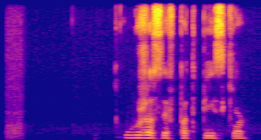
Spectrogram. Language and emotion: Russian, neutral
